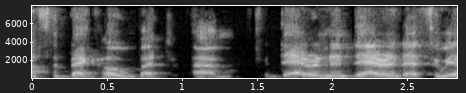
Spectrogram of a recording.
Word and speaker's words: Darren: So we just pronounce it Darren. Darren. Oh, yeah, a little bit light on the A, Darren, yeah.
